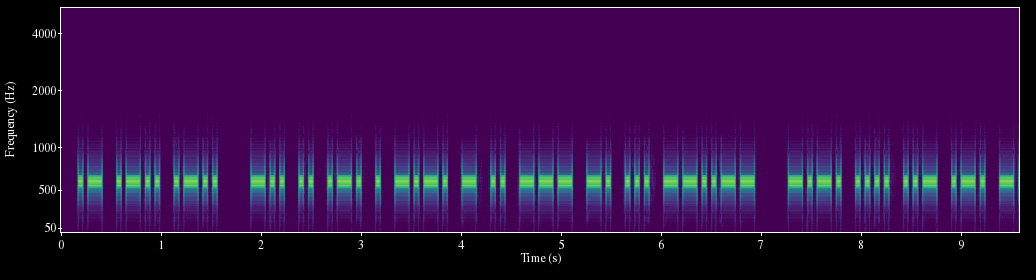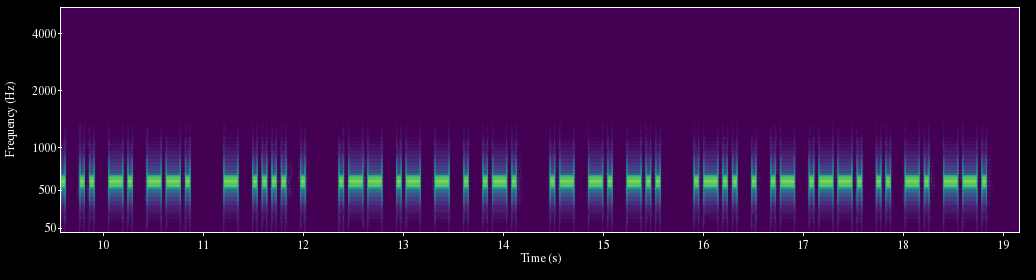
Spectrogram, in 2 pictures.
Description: Morse code, heard as a keyed tone, about 25 wpm, 600 Hz. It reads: ALL DIRECTIONS, CHURNING THE WATER AND LEAPING
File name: the old man and the sea part 1 25wpm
